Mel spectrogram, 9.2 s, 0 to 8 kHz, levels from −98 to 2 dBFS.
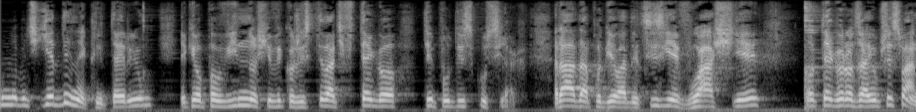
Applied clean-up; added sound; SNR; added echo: neural mask model DeepFilterNet 3.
